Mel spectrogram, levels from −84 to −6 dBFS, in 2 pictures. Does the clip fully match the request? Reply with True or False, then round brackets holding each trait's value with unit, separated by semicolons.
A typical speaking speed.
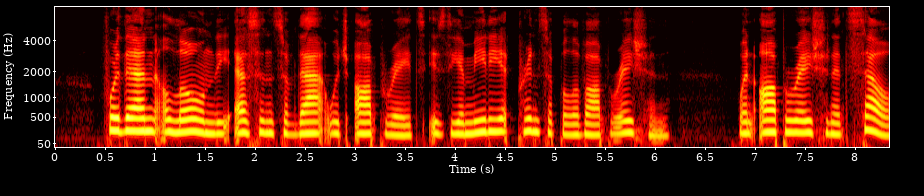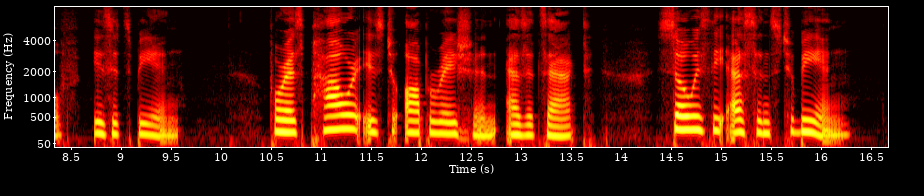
False (130 wpm)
